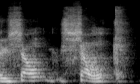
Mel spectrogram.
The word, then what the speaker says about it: Shulk: It's like, so Shulk, which is the worst fucking game name. Who came up with that shit? Shulk. It's pronounced more like Luke, though, so it's like Shulk.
